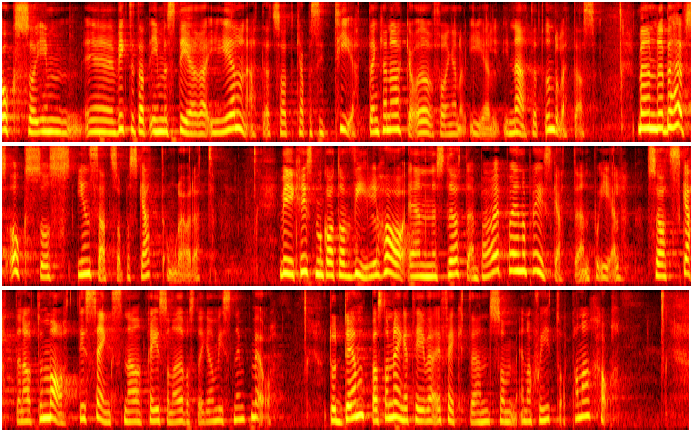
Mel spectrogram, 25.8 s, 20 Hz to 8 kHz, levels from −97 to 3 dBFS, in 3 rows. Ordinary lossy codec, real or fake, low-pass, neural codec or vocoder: none; real; none; none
